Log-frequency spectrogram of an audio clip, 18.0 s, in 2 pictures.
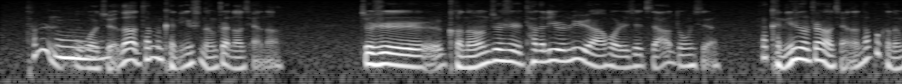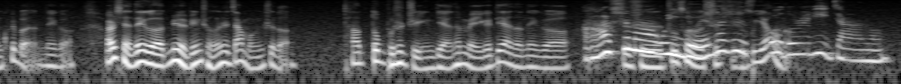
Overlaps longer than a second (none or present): present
